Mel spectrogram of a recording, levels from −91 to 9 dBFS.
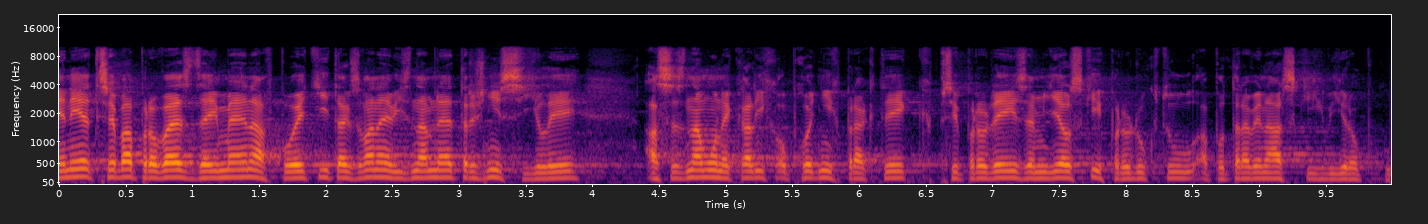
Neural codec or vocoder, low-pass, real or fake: none; 9.9 kHz; real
